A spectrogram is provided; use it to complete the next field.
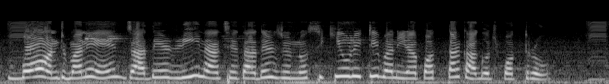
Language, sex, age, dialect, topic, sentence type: Bengali, female, <18, Standard Colloquial, banking, statement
